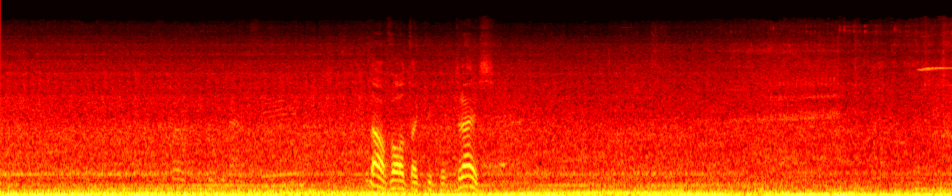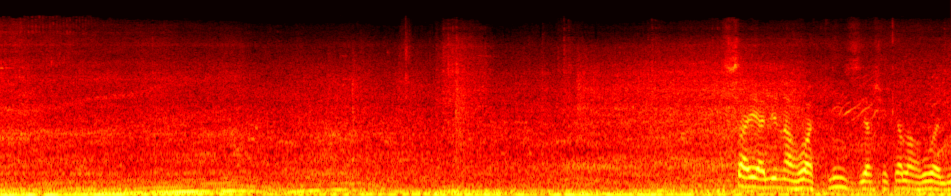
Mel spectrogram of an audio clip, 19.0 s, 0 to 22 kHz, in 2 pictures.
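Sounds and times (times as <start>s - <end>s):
car engines on road: 0.0s - 19.0s
car accelerating: 1.6s - 19.0s.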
